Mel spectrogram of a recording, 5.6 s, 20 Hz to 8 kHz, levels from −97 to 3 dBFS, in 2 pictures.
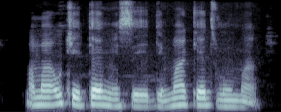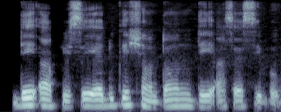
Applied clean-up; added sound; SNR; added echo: none; none; none; none.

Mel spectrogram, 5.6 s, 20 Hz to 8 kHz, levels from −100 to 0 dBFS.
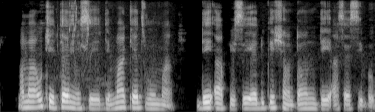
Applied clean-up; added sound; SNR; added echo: none; Bird; 18 dB; none.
